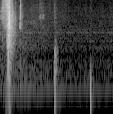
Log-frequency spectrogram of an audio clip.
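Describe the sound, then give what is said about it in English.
A card drawn from a tarot deck makes a soft papery swish, followed by a few faint, isolated taps and flicks spaced apart in near silence. “Okay, so I get one more card from the After tarot.”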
